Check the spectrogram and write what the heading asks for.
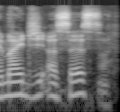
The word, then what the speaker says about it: MIJ Ases: Écoute, déjà, tu devrais le savoir, mais non, on dit MIG-Assess.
